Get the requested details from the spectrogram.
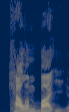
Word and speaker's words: Kalambayi: The final Texan sixth round pick in this draft, Stanford outside linebacker Peter Kalambayi, and I'm gonna screw that up, I'm sure, but it's Kalambayi is how they're pronouncing it. Kalambayi.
